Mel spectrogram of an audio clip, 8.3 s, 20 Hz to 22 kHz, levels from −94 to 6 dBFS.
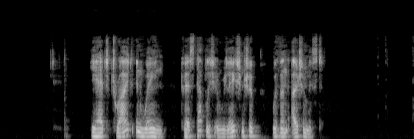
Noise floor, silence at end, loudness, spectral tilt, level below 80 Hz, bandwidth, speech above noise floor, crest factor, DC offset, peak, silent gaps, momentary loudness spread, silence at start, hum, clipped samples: -89 dBFS; 1.85 s; -22 LUFS; -5 dB/octave; -58 dBFS; 8 kHz; 67 dB; 24 dB; under 0.1%; -2 dBFS; none; 11 LU; 1.8 s; none; under 0.1%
